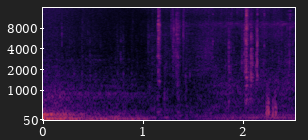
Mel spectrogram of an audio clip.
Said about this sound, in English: We get out of the car near the MOT Charter School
